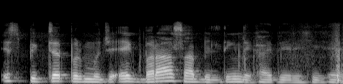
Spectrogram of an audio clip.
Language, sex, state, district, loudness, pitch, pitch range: Hindi, male, Arunachal Pradesh, Lower Dibang Valley, -18 LUFS, 120 Hz, 110-140 Hz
